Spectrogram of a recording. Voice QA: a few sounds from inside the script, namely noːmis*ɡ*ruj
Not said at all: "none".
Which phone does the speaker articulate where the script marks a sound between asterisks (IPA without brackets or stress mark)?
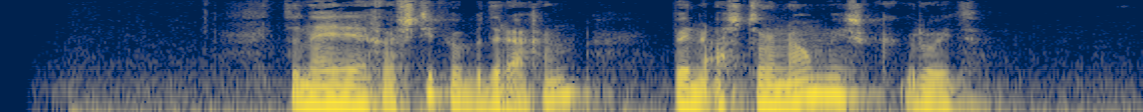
k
